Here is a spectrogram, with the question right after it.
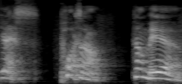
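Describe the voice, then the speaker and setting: The speaker uses a put-on character voice that is raspy and fairly high in pitch. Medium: read story. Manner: impatient.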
